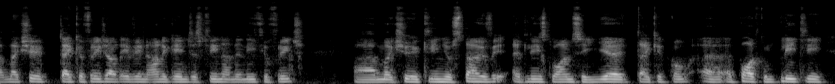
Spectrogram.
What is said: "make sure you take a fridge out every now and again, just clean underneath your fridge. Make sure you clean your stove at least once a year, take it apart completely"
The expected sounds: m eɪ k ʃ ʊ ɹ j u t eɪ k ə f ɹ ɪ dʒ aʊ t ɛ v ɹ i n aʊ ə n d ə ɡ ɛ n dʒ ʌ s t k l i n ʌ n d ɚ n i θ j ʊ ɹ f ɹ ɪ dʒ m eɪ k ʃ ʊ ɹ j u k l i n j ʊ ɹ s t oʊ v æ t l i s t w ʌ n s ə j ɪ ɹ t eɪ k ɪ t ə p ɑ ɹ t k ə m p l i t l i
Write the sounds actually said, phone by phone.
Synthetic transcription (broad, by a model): m eɪ k ʃ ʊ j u t eɪ k ə f ɹ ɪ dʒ aʊ t ɛ v ɹ i n aʊ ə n ə ɡ ɛ n dʒ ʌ s k l i n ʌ n d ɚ n i θ j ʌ f ɹ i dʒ m eɪ k ʃ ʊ j u k l i n j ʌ s t oʊ v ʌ t l i s t w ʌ n s ə j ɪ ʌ t eɪ k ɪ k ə p ɑ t k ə m p l i t l i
